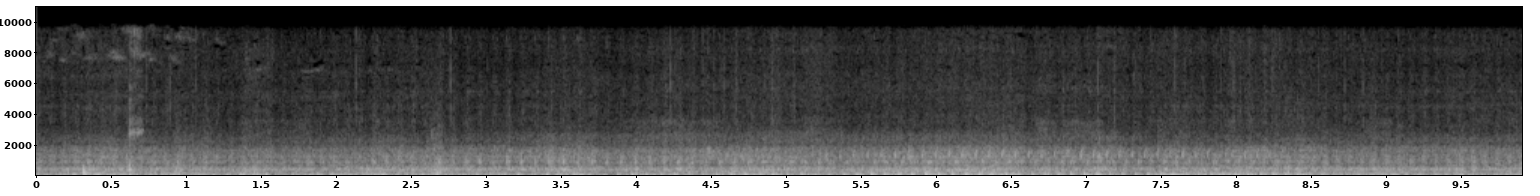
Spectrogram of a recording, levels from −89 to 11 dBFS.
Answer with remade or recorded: recorded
